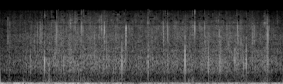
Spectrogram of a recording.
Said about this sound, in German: der Wok brutzelt auch schon so ein bisschen. Lass mal die Hörer was hören. Warte mal, ich halte mal mehr Mikro näher ran.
